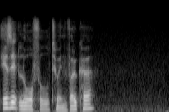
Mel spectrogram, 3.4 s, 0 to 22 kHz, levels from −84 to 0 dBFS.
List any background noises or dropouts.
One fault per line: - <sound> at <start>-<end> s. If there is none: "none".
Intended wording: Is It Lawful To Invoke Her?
none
